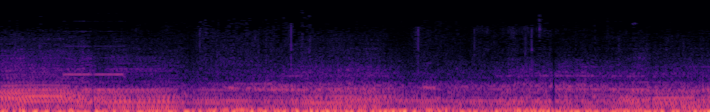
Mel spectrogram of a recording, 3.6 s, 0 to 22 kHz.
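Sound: V8 engine revving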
